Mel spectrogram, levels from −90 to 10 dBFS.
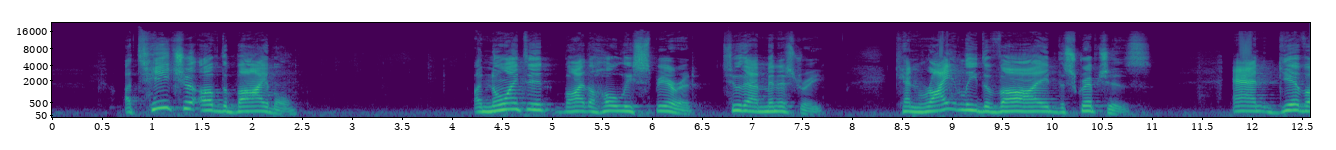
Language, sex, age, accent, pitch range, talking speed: English, male, 40-59, American, 120-175 Hz, 95 wpm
